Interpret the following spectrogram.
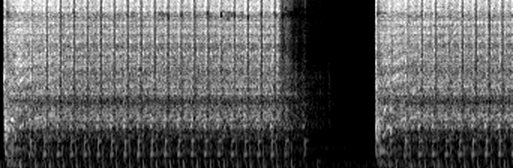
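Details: Cheap Valsi generator's small engine, run on carb spray with the choke on: it fires and runs unevenly, dies to silence, then picks up again, so fuel isn't reaching it; carb cleaning and flushing the lines and tank are planned.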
